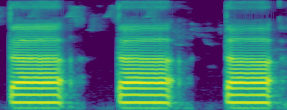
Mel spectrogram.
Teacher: তা হরফকে জিহবার আগা উপরের দন্ত তালুর সঙ্গে লাগিয়ে সিকন করে পড়তে হয়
